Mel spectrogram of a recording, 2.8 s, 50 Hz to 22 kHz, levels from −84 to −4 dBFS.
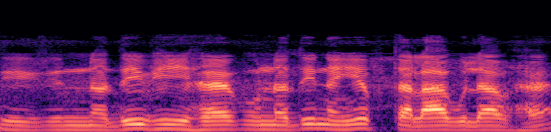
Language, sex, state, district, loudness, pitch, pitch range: Hindi, male, Bihar, Vaishali, -19 LUFS, 125 Hz, 120-135 Hz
